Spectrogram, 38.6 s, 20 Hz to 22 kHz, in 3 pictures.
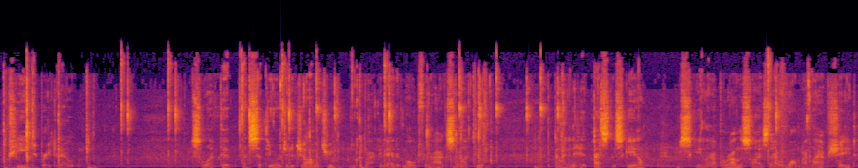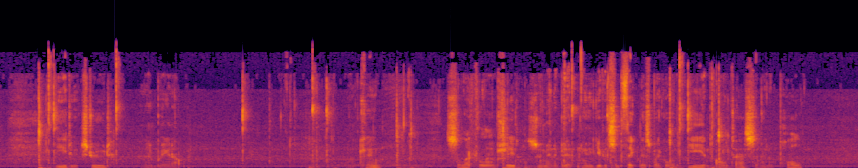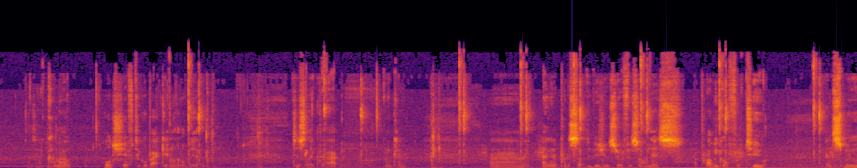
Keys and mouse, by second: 0.0 p, 1.3 Tab, 2.5-4.7 right drag, 4.7 middle click, 5.3 Tab, 6.4 a, 8.8 s, 12.2-14.5 middle drag, 13.4 e, 14.5-16.4 drag, 17.5-20.3 middle drag, 18.7 a, 19.0 a, 20.3 KP_Decimal, 22.9 e, 23.6 alt+s, 29.5 a, 30.9-32.5 middle drag, 32.2 Tab, 32.5-36.3 drag, 36.5-38.6 drag.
